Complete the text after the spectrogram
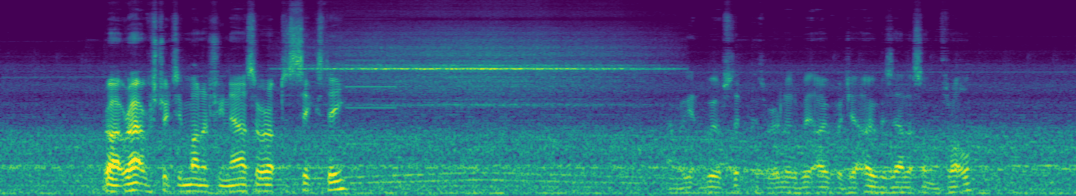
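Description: A middle-aged man talks casually into a microphone.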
